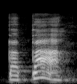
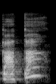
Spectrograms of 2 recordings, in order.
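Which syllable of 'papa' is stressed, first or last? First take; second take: last; first. First: The stress falls on the last syllable. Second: The stress falls on the first syllable. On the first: It means father. "is accented with the letter A to mean father" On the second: It means potato. "it doesn't have an accent"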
